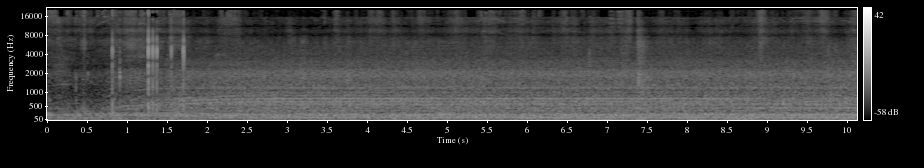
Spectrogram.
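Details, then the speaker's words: Cellsep centrifuge imbalance-sensor test: 80 g imbalance in position 1, 1200 rpm, no lid, 20°C, brake 9; the imbalance should be detected before 1200 rpm. A climbing spin-up hum has a wobbling beat as the machine starts vibrating; rotor imbalance vibration. "Donc là, la machine commence à vibrer, petit peu le switch."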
